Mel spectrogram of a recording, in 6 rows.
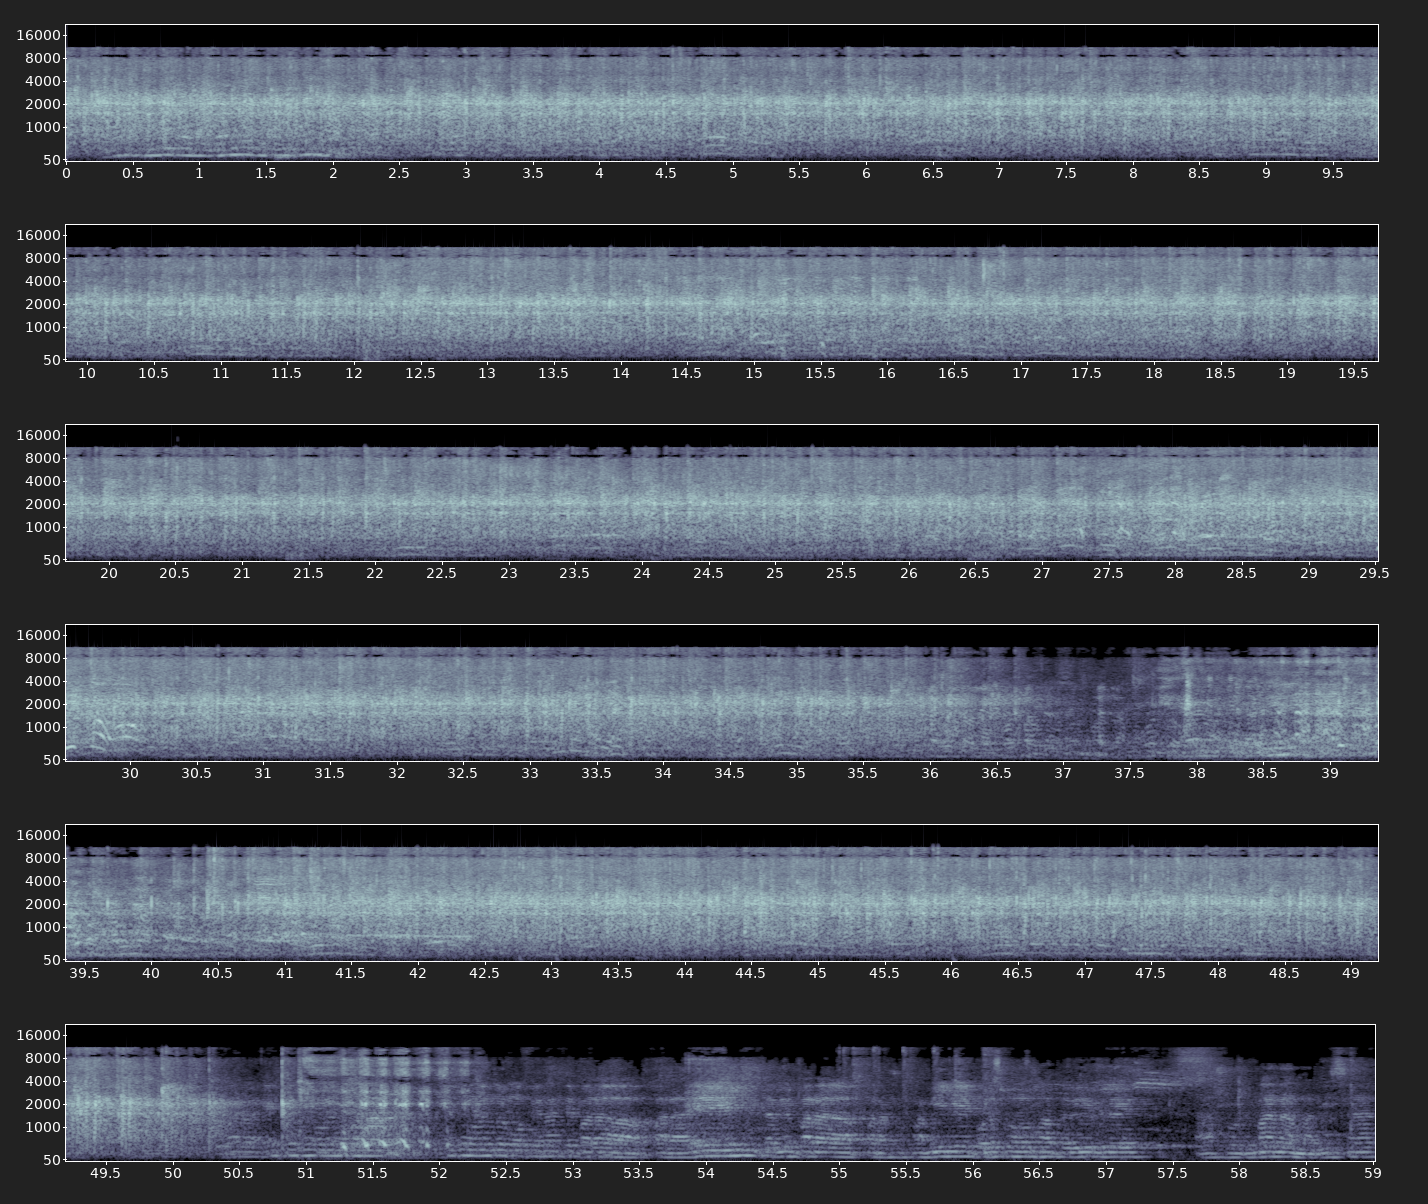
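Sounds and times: audience applause: 0:00.0 - 0:37.1, 0:37.7 - 0:52.2.

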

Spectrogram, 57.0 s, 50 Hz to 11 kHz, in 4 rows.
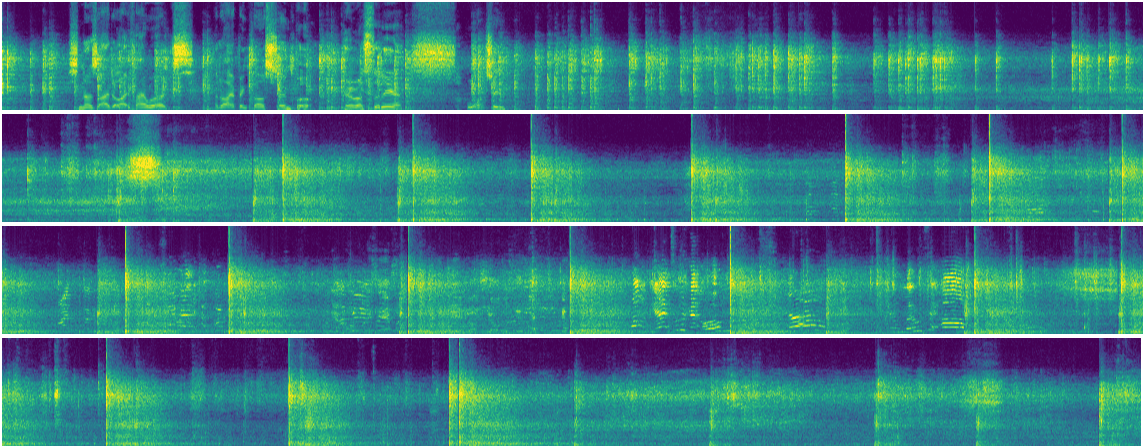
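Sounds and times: firework whistles: 0:00.0 - 0:00.9, 0:03.4 - 0:57.0
firework shells bursting: 0:00.0 - 0:57.0.

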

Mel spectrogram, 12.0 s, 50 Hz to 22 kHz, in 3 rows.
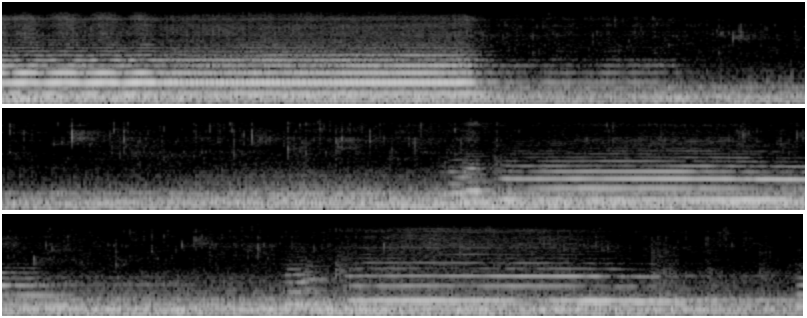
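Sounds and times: flute high note: 0:00.0 - 0:03.5, 0:06.2 - 0:08.5, 0:09.4 - 0:12.0.

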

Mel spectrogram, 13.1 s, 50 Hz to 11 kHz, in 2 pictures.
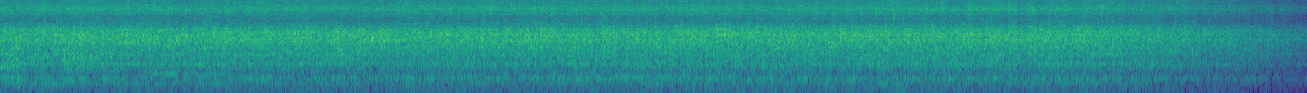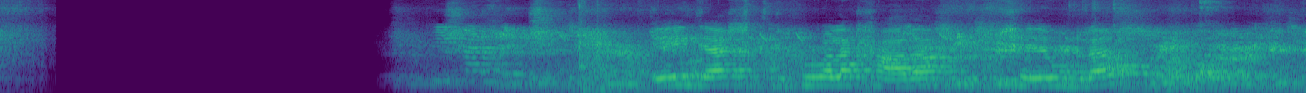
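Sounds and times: curry sizzling and bubbling in pot: 0:00.0 - 0:06.8.

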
